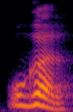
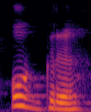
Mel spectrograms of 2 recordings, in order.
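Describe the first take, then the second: First: उगर with an extra vowel, ug-ar; उगर said the wrong way, ug-ar; wrong split pronunciation. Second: उग्र with a tight gr cluster; उग्र said correctly, ugr. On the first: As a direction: split उगर into two open syllables. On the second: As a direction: say उग्र with no vowel between g and r. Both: Shown as a demonstration. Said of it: "उगर नहीं होता है".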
